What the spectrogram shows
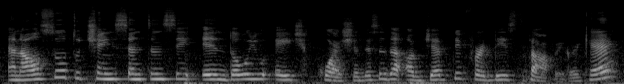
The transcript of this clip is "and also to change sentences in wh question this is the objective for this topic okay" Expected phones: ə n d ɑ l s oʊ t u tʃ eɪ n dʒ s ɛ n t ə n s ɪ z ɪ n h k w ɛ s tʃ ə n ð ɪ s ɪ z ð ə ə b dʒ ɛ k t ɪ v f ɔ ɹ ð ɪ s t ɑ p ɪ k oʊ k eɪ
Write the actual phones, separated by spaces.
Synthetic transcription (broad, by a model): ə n ɑ l s oʊ t u tʃ eɪ n dʒ s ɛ n t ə n s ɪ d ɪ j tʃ k w ɛ s tʃ ə n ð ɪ s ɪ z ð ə ə b dʒ ɛ k t ɪ v f ɔ ɹ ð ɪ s t ɑ p ɪ k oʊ k eɪ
